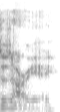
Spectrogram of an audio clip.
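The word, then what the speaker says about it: Azareye: Is it Azariah or Azarie? I believe it's Azarie. Azarie? Okay. Yeah, Azarie I've heard people say Azariah. I think those people are wrong.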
